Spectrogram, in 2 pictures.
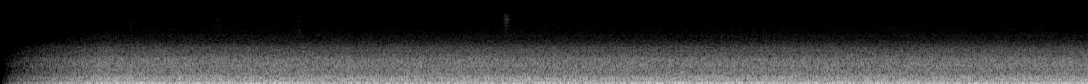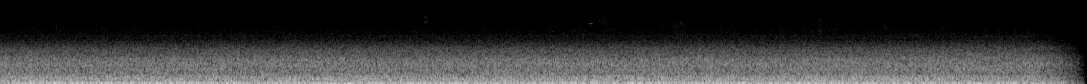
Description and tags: Recorded on a flight to Iceland in 2018.
iPhone SE
Software ADOBE Audition CS6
